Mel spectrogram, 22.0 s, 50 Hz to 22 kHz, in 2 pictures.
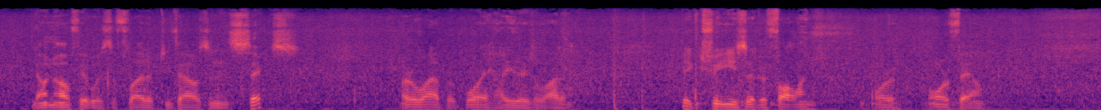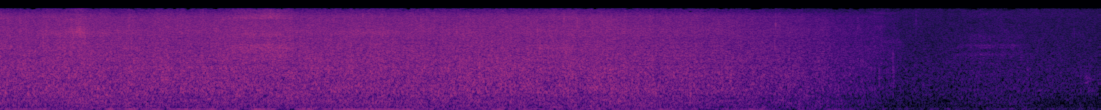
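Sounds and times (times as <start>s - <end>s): steady rushing noise: 0.0s - 17.3s.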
